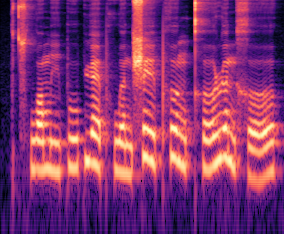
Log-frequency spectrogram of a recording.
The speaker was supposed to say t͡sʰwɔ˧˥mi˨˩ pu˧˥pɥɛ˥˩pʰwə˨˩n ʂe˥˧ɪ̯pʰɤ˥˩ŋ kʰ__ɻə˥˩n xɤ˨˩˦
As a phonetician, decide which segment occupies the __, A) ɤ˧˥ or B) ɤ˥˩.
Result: A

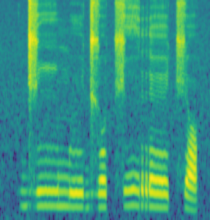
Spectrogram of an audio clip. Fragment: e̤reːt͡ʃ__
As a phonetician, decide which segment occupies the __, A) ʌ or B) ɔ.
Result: A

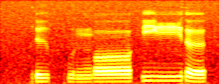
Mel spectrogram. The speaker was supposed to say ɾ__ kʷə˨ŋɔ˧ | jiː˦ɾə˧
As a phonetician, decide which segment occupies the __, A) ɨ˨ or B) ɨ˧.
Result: A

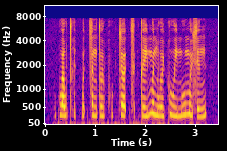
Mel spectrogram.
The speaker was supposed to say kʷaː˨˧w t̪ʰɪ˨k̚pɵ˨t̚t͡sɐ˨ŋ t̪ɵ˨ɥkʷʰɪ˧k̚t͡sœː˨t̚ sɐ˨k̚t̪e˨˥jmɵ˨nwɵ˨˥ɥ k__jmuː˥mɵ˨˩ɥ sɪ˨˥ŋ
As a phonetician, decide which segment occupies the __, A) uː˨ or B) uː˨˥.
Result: A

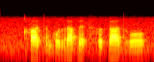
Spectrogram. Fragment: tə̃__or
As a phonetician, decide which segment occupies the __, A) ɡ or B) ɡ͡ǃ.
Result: A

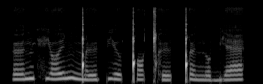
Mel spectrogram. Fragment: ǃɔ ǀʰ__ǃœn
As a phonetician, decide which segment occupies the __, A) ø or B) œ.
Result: A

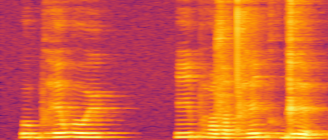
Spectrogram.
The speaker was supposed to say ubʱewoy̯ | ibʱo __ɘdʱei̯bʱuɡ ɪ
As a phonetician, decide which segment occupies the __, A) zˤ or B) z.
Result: A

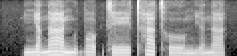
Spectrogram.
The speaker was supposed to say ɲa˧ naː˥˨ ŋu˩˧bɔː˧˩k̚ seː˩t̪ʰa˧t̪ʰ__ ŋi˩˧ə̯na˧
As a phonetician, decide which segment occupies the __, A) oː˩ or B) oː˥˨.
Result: A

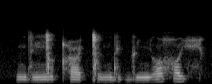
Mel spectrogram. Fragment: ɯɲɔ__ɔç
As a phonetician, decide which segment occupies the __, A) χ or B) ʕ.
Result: A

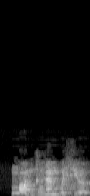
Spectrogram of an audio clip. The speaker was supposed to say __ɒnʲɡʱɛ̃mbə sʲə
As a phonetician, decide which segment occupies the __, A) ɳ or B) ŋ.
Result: B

